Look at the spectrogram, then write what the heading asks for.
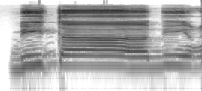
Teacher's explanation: الف مدہ اس لیے ایک الف کے برابر کھینچ کر پڑھیں گے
